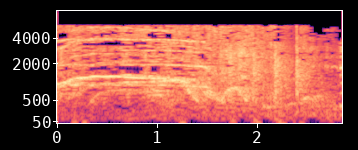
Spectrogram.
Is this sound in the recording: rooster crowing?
no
